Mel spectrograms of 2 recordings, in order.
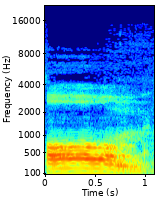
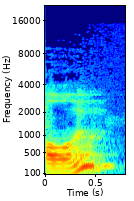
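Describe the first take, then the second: First: The vowel is held for an extra long time. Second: The vowel is held for a medium length. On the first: The speaker calls it right. "three units long" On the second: The speaker calls it wrong.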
